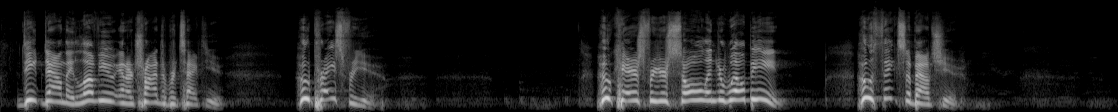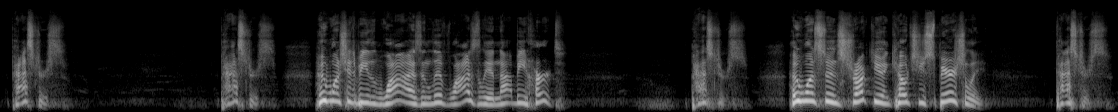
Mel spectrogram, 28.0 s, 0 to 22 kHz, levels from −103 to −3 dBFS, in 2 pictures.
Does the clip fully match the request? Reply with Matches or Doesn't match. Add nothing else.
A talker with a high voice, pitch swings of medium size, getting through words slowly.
Matches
